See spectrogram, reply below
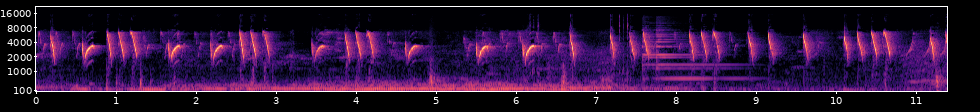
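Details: Bar-winged prinia singing vigorously to draw and trigger song in other prinias: clustered high chirps and down-slurred notes in quick bursts, over a low hum, with a brief electronic tone near the end.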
